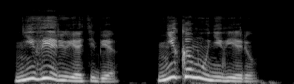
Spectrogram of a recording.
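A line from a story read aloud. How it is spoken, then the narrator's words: Shouted. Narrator (Russian): Катяша крикнула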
